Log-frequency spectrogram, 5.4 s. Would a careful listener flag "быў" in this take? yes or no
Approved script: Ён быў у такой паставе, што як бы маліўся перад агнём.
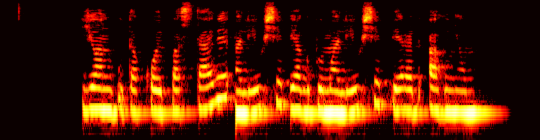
yes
